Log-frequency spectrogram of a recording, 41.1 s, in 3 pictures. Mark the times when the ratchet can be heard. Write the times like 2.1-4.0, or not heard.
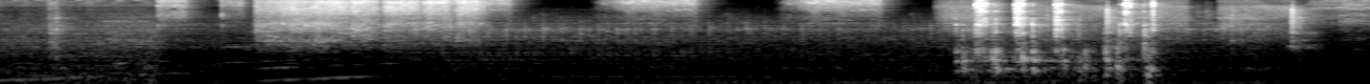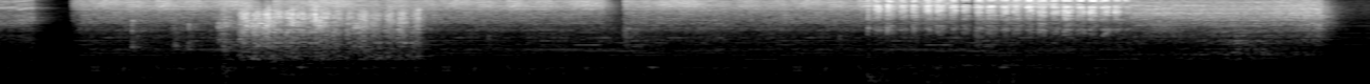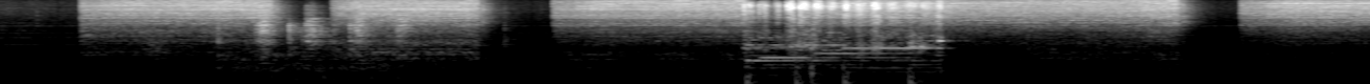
9.6-11.6, 15.0-17.4, 29.6-31.6.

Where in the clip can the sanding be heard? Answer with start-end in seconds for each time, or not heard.
2.5-5.0, 16.1-18.0, 22.4-25.1, 34.9-36.9.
